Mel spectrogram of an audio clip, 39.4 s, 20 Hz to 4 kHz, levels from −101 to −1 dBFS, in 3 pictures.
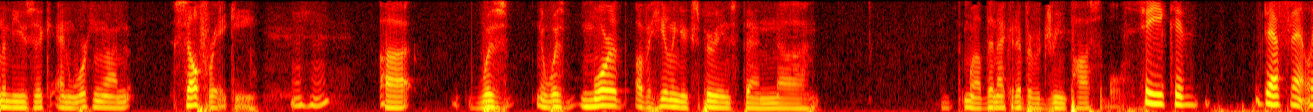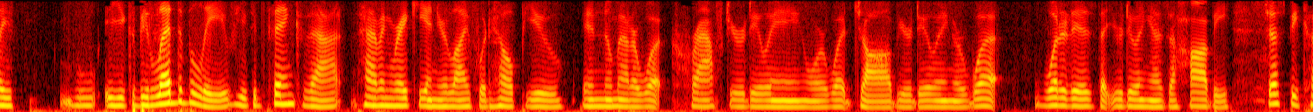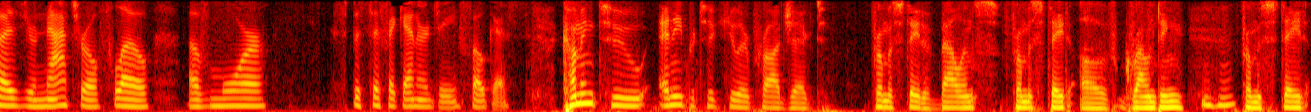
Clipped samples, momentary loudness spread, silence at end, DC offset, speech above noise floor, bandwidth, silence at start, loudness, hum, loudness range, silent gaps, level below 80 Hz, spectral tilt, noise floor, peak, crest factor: under 0.1%; 14 LU; 0.05 s; under 0.1%; 36 dB; 4 kHz; 0 s; -34 LUFS; none; 6 LU; none; -46 dBFS; -6.5 dB/octave; -69 dBFS; -10 dBFS; 24 dB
